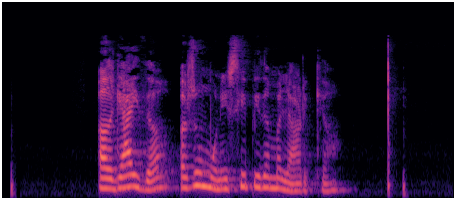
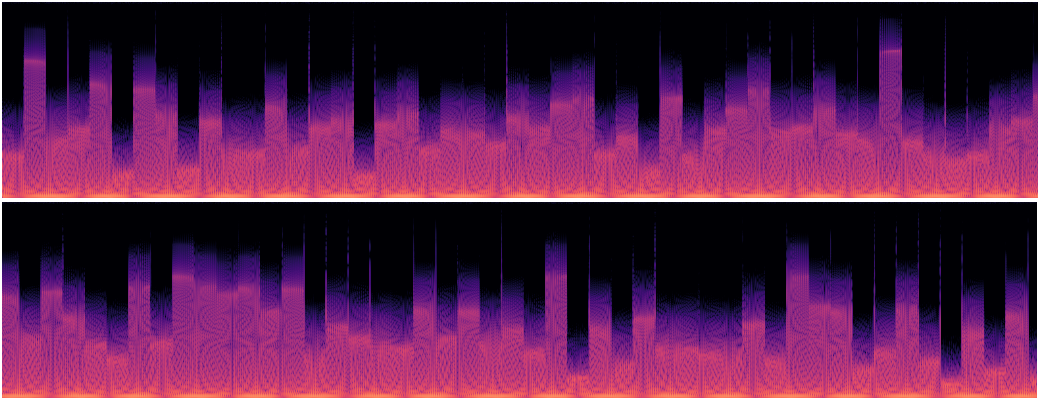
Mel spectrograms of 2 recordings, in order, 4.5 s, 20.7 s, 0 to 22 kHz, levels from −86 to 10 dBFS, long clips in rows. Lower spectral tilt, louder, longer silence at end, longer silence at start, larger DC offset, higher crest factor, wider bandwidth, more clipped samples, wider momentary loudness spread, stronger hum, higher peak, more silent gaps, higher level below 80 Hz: second, -4.5 dB/octave vs -7 dB/octave; second, -24 LUFS vs -21 LUFS; first, 0.5 s vs 0 s; about the same, 0.1 s vs 0 s; neither; first, 22 dB vs 12 dB; first, 11 kHz vs 8.2 kHz; neither; first, 15 LU vs 2 LU; neither; about the same, -4 dBFS vs -6 dBFS; neither; second, -68 dBFS vs -20 dBFS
